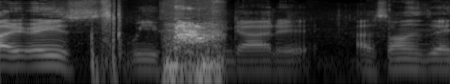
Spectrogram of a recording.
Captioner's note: Mochi barks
